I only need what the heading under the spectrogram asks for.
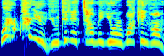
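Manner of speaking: acted, very high, rushed, panicked and frantic worry. Retelling a phone call where her mom freaks out: imitating mom freaking out. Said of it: "And she was freaking out".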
